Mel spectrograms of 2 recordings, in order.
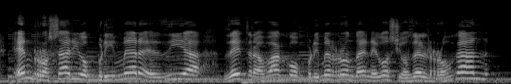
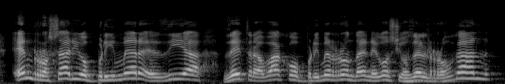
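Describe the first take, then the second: Both takes have the same delivery.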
